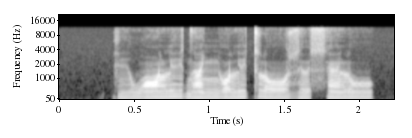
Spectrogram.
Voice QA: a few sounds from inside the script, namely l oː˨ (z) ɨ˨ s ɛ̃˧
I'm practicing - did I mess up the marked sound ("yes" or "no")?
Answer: no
